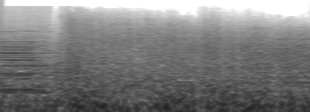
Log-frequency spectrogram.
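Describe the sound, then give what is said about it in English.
Starship assault phasers firing in a science-fiction space battle, a loud, continuous, booming roar of dense blast energy with no pause, deep rumble under harsh crackling noise throughout. “Charging assault phasers.”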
